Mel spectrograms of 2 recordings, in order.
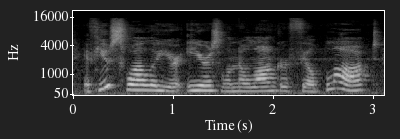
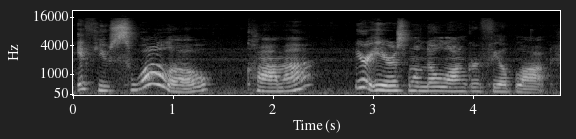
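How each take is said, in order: First: "swallow" running straight into "your ears"; no break after "swallow"; run-on without a comma. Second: Slow "If you swallow", then comma named aloud; pause after "swallow". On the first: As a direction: read "swallow your ears" as one unpunctuated phrase. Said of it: "you need the commas to clarify". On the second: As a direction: stretch "swallow" and break before "your ears". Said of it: "you would say". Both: Shown as a demonstration.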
